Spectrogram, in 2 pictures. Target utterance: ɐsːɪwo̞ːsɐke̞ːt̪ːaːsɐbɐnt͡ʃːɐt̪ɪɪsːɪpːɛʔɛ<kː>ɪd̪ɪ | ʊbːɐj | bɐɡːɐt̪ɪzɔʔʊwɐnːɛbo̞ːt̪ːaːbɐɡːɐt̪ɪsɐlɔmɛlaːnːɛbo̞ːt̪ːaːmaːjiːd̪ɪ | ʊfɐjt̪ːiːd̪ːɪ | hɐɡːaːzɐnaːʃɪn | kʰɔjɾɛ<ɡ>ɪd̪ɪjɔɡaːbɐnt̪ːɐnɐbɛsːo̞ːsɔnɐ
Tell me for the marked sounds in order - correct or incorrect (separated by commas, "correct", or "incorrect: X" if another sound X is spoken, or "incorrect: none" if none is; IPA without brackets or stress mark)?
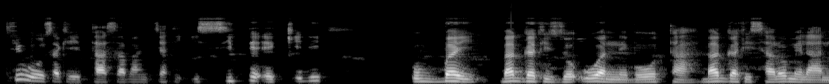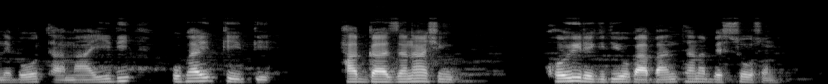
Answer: incorrect: kʼː, correct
